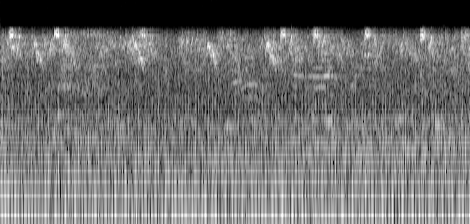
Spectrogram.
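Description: Small birds chirping, many short high calls sliding downward in quick succession, over a steady low background hum.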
